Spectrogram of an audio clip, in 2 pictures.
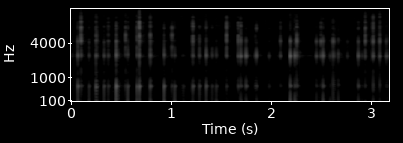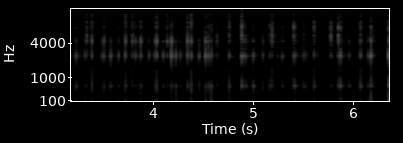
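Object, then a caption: Small plastic cosmetic jar. Long nails tap rapidly on the sides and base of a small round translucent plastic loose powder jar held in both hands. A quick, uneven stream of dry clicks is heard, each with a faint hollow ring at a mid tone and a brighter upper tone. Each tap dies away almost at once.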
